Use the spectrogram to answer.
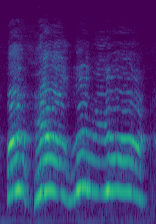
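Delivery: very high, loud mock wail; playful high-pitched cries for release; trapped prisoner. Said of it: "It's like I'm in prison".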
